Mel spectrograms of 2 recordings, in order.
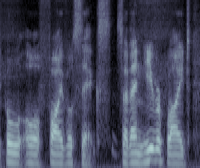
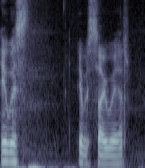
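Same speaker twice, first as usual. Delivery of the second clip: plain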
